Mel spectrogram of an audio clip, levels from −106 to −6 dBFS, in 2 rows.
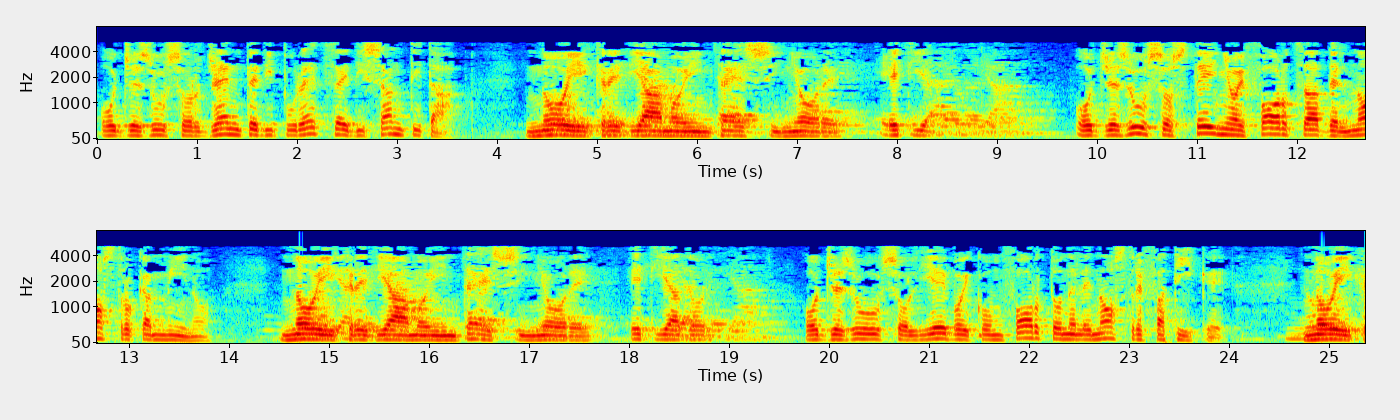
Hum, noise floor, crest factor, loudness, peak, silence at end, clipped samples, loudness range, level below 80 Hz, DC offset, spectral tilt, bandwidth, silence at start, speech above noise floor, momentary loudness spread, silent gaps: none; -50 dBFS; 18 dB; -18 LUFS; 0 dBFS; 0 s; under 0.1%; 5 LU; -56 dBFS; under 0.1%; -10.5 dB/octave; 5.4 kHz; 0.05 s; 33 dB; 14 LU; none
